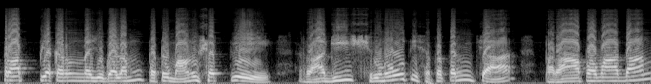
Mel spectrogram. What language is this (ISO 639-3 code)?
tel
